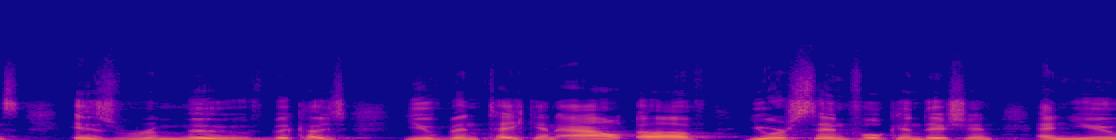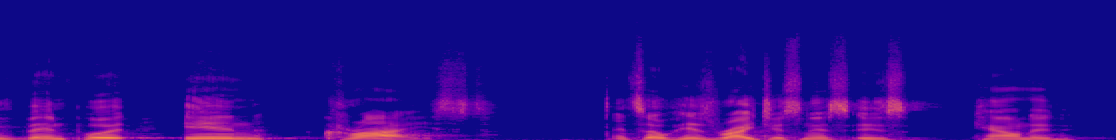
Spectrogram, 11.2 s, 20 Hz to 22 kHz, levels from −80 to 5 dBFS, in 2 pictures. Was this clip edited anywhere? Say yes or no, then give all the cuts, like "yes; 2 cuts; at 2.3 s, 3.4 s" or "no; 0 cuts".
no; 0 cuts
